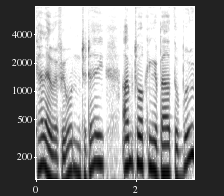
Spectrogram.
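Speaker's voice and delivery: put-on light, understated, mild British accent. Imitating a lore video creator: soft, subtle british tones. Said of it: "very soft, like, subtle t-, British tones".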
